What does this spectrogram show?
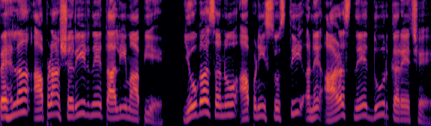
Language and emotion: Gujarati, neutral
